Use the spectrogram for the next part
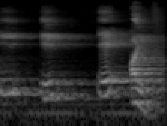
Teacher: बोलकर देख सकते हैं, जिह्वा का आगे वाला भाग उत्थापित होगा ई ए आई, तो ये अग्र स्वर कहलाते हैं।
